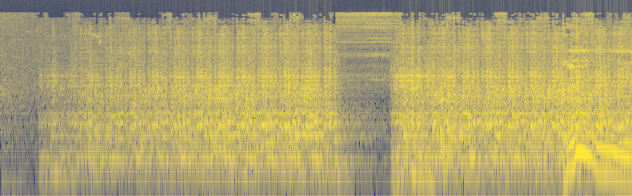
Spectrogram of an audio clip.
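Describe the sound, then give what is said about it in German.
A faulty car engine, broken because it has no oil in it, runs with a rough, rapid mechanical chatter, drops out for a moment, then sputters back on, ending with a brief warbling squeal over the clatter. “Das hört sich gar nicht gut an. Puh, kann das Auto repariert werden?”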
